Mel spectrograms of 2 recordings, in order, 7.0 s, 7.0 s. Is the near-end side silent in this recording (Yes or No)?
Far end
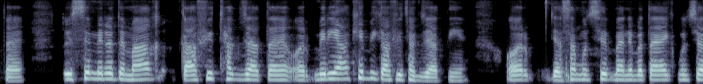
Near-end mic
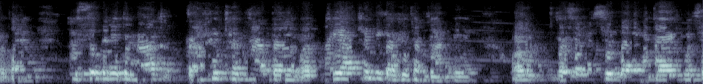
Yes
